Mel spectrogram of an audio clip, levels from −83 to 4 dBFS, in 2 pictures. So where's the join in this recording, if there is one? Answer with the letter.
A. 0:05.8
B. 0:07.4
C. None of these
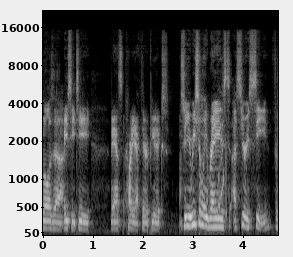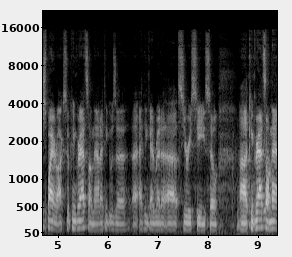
B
